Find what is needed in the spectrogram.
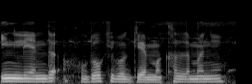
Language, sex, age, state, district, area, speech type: Manipuri, male, 30-45, Manipur, Chandel, rural, spontaneous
